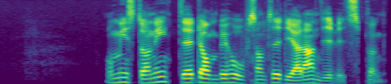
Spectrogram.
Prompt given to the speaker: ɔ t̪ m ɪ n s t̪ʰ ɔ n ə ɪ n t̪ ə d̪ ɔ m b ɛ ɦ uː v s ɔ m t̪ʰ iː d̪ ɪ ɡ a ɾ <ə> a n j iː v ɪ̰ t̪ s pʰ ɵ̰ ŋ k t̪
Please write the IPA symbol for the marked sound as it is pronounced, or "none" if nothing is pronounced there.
ə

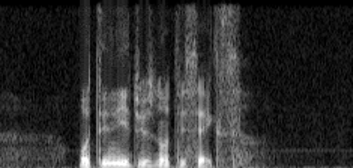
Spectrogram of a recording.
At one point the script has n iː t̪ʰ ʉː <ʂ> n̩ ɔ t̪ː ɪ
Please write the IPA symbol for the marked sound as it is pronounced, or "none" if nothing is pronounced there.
s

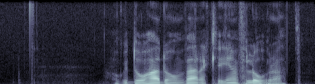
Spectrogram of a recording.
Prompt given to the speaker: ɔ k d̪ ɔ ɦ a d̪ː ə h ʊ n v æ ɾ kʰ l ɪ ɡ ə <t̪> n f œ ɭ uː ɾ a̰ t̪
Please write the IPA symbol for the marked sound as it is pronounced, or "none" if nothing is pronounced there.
none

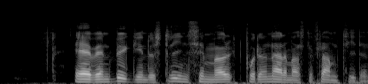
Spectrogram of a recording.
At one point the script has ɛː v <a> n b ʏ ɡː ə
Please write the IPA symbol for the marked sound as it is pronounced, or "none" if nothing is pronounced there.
ə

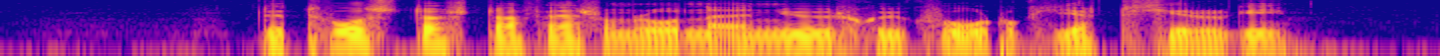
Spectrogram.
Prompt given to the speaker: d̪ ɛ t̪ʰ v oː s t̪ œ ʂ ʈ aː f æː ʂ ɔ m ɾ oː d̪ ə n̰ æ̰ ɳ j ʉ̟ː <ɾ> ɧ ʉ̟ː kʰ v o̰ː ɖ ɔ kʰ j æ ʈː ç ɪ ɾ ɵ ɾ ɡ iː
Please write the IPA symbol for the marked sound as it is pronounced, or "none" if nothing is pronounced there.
ɾ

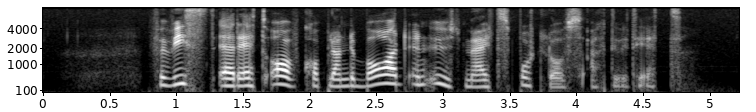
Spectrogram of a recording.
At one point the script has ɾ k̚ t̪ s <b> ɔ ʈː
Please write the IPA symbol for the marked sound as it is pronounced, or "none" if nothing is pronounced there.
p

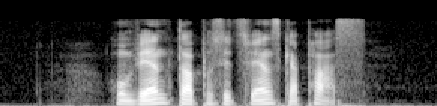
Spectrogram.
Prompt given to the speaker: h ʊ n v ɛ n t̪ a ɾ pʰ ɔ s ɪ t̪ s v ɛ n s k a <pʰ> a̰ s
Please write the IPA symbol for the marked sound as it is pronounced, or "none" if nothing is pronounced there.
pʰ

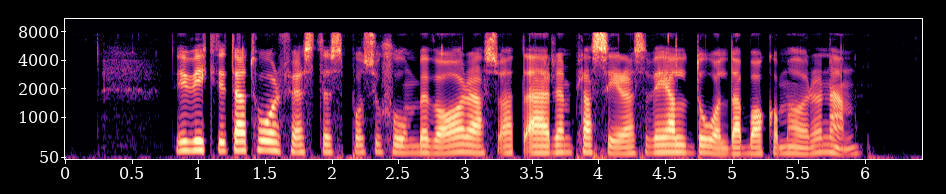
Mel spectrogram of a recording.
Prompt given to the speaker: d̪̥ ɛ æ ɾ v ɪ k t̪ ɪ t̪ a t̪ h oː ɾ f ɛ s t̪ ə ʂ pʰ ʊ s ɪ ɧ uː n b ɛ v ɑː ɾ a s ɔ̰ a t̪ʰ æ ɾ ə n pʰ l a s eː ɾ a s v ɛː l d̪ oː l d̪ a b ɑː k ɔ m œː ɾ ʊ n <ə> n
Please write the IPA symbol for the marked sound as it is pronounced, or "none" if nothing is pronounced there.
ə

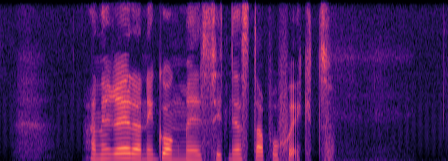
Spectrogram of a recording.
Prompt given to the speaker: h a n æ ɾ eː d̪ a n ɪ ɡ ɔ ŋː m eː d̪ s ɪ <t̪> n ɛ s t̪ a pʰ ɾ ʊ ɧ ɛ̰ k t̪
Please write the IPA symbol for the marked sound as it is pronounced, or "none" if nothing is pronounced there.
t̪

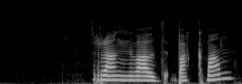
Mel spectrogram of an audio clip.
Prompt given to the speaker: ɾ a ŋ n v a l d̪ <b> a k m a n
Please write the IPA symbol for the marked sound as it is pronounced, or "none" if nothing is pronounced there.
b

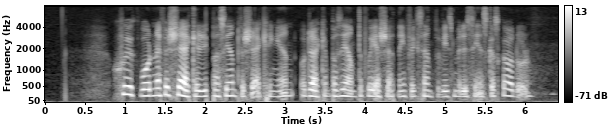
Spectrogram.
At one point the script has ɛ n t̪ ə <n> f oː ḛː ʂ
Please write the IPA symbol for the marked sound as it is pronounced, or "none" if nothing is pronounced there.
n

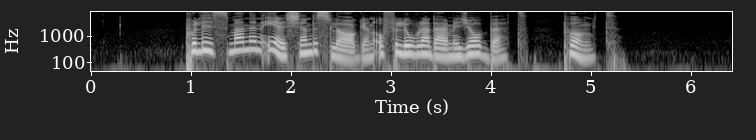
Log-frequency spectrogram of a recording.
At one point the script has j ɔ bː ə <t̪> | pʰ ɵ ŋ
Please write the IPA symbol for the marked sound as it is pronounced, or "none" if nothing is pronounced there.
t̪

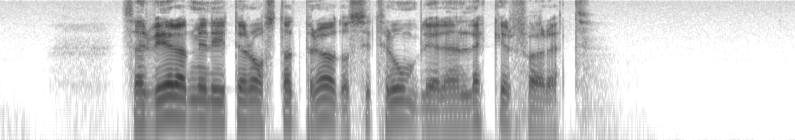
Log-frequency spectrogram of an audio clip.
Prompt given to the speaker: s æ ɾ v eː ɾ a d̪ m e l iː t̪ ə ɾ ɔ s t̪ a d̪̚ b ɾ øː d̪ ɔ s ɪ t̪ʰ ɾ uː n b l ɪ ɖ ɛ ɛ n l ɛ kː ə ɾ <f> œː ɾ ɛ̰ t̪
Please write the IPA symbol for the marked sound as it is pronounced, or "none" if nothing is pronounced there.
f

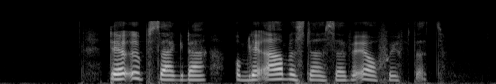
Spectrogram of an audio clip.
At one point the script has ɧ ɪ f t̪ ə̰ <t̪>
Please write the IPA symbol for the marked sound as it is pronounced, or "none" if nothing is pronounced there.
t̪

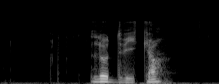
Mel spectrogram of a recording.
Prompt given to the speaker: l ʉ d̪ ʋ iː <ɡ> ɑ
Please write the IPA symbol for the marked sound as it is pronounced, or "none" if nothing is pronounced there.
k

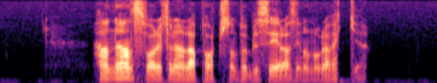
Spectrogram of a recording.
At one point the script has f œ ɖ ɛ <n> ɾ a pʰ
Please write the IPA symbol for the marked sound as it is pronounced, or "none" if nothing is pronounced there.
n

